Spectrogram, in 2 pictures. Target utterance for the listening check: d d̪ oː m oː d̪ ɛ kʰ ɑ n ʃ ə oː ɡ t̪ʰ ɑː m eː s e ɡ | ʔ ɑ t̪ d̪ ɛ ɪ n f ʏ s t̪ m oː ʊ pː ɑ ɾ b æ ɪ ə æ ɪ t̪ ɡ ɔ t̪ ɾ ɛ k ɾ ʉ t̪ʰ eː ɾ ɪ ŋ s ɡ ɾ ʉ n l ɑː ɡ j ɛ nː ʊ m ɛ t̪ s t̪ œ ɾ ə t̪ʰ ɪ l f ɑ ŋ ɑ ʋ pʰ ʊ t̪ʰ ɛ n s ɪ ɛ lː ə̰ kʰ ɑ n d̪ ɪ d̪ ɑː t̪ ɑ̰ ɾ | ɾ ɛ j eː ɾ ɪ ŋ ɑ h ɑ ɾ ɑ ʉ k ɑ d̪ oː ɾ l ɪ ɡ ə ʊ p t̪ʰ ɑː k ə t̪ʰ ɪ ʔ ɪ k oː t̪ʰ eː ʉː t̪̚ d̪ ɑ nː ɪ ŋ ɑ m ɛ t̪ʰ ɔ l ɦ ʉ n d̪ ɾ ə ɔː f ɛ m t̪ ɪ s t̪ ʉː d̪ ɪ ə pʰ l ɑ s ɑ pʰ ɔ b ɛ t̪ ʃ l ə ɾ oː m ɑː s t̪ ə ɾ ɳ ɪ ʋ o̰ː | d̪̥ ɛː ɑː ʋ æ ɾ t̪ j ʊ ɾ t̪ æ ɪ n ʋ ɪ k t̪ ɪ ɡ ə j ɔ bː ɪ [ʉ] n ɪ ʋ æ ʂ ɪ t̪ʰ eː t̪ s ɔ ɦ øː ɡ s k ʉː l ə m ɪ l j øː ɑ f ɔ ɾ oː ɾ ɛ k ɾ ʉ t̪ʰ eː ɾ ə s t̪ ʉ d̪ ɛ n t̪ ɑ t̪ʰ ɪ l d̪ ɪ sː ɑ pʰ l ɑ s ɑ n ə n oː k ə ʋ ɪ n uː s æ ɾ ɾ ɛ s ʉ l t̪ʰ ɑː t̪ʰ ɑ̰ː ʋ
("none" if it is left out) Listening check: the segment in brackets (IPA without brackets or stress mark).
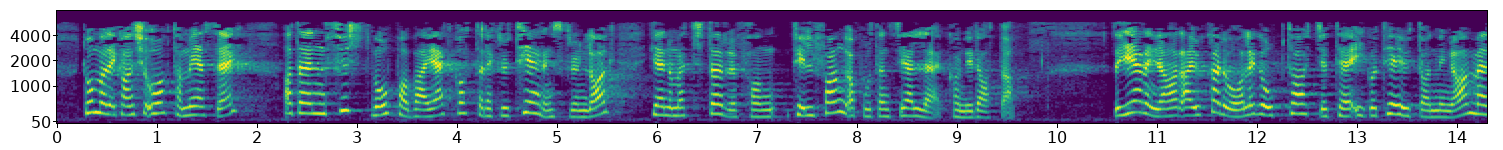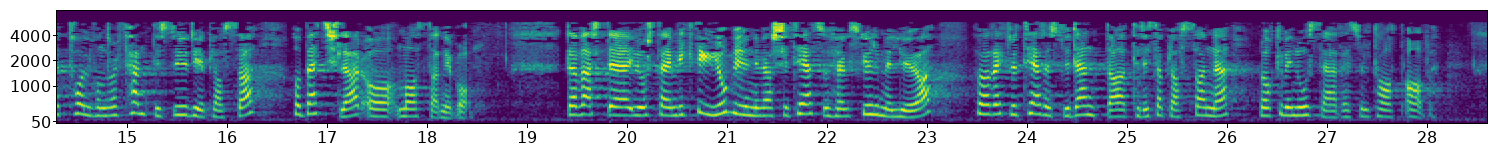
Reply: ʉ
